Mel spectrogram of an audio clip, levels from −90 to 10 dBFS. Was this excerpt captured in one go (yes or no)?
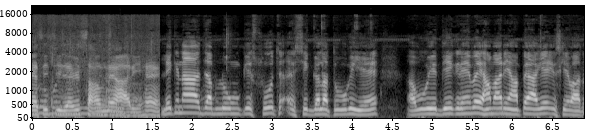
no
